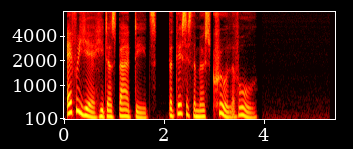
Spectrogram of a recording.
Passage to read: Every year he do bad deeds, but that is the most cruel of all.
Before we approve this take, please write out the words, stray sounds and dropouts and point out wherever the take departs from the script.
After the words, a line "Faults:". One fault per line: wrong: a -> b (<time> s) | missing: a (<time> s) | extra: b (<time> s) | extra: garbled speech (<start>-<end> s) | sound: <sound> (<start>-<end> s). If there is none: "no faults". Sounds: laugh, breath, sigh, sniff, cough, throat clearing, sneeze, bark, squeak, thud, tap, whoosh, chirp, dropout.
Every year he does bad deeds, but this is the most cruel of all.
Faults:
wrong: do -> does (0.8 s)
wrong: that -> this (2.2 s)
